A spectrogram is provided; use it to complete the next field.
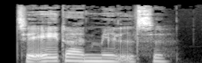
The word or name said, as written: teateranmeldelse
